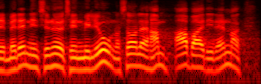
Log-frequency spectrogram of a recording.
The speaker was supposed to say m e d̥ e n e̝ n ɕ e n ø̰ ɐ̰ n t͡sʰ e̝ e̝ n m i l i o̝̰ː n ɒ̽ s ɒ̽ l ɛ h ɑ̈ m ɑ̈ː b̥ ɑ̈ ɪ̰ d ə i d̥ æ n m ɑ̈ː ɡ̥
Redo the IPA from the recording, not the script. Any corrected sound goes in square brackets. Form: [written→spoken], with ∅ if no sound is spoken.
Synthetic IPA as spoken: m e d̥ e n e̝ n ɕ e n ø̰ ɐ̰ [n→∅] t͡sʰ e̝ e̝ n m i l i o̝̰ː n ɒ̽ s ɒ̽ l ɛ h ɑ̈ m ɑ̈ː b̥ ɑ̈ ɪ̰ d ə i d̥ æ n m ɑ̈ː ɡ̥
